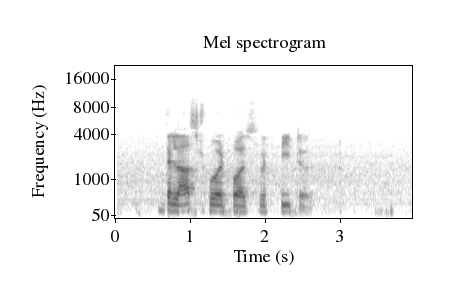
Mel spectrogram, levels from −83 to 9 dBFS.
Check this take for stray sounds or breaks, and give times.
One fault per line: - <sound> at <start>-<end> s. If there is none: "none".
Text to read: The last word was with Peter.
none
